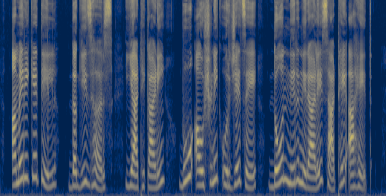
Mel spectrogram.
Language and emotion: Marathi, neutral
